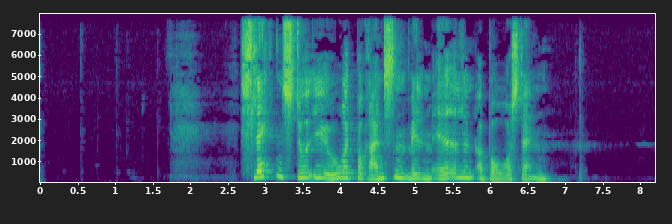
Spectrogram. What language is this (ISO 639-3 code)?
dan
